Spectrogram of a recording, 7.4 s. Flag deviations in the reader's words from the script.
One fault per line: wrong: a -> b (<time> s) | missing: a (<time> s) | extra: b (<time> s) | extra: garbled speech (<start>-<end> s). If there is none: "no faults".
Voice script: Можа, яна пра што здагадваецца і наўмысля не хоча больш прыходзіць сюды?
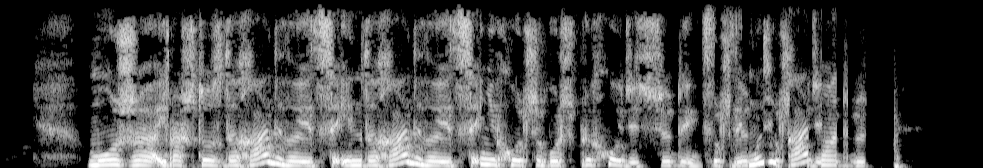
missing: яна (1.1 s)
wrong: наўмысля -> здагадваецца (2.7 s)
extra: garbled speech (5.3-6.5 s)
